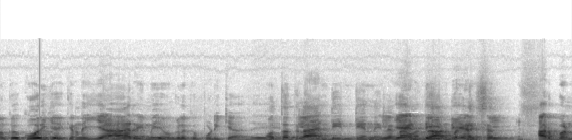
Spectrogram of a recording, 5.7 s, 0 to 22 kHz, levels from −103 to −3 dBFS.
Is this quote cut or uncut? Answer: uncut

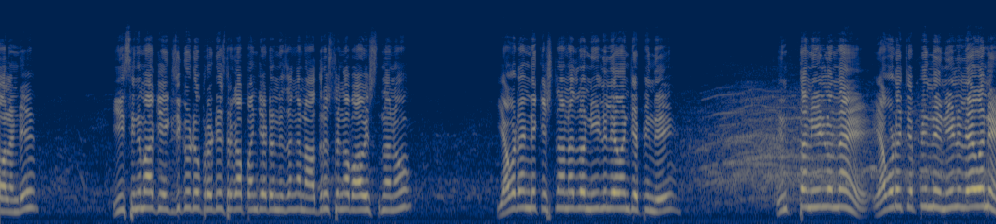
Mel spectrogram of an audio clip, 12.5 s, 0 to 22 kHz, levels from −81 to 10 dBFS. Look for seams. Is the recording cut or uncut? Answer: uncut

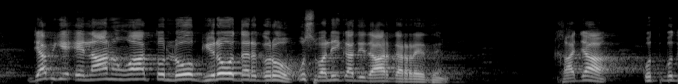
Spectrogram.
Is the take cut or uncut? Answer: uncut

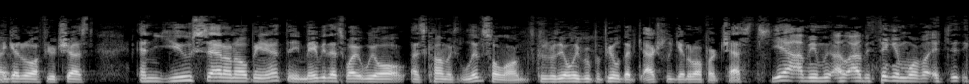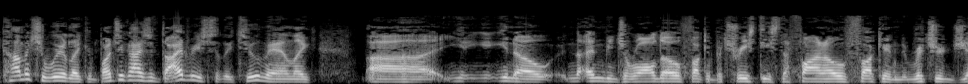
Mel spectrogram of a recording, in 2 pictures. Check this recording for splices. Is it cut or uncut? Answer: cut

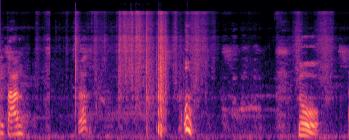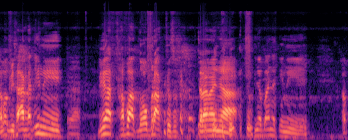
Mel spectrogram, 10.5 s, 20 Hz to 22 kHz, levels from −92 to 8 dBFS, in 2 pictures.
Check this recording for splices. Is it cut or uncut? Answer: cut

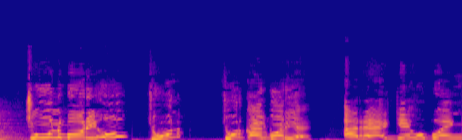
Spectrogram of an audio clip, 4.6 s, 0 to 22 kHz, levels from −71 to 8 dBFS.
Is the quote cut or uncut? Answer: cut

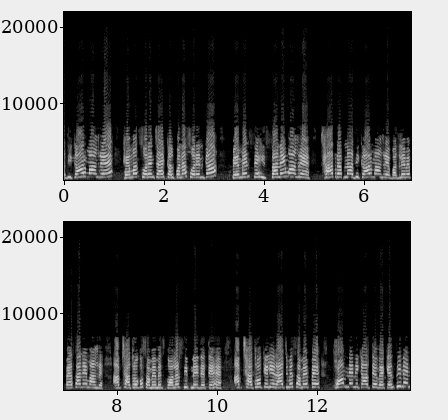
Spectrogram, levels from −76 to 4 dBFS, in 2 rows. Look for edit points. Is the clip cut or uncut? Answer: uncut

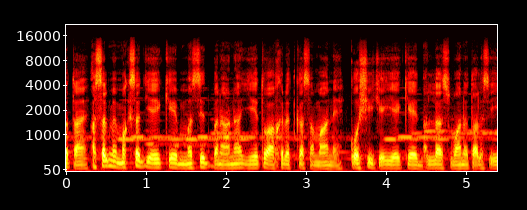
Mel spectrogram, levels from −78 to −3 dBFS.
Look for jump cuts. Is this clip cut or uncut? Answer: cut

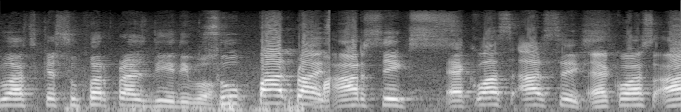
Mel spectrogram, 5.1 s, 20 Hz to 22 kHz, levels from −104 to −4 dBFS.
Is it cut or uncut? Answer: cut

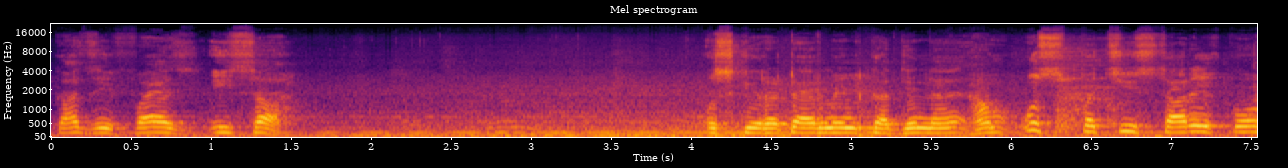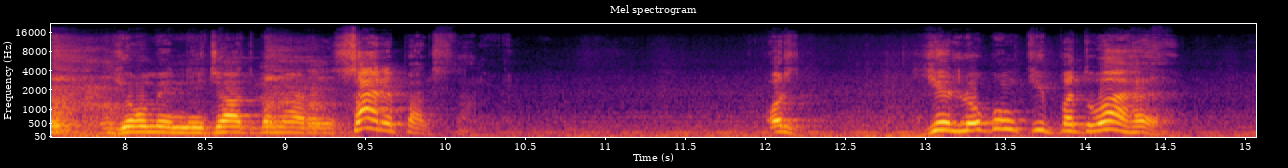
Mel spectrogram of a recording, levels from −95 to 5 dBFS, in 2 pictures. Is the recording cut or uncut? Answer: uncut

